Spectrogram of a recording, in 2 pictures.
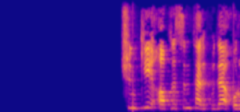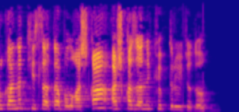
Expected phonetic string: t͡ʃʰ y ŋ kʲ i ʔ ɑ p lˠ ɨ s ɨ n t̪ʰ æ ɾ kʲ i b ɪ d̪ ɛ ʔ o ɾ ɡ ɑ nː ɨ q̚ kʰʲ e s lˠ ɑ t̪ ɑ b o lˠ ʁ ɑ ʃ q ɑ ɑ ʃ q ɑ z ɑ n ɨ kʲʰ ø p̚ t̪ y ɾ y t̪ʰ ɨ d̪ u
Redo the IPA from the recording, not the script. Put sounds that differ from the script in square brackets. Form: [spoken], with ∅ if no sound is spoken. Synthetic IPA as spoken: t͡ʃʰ y ŋ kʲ i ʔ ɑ p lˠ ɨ s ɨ n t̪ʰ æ ɾ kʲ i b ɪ d̪ ɛ ʔ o ɾ ɡ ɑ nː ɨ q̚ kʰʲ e s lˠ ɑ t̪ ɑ b o lˠ ʁ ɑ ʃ q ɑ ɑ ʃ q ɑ z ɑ n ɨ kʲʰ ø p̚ t̪ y ɾ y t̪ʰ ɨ d̪ u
